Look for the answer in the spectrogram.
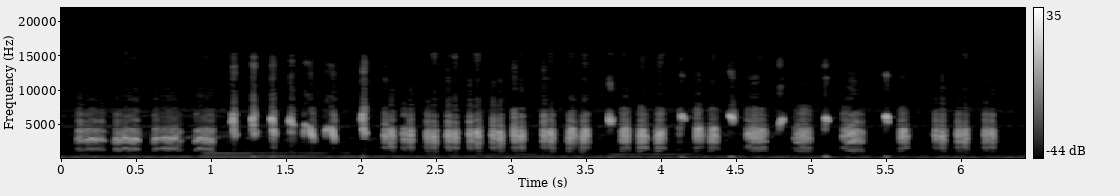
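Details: Continuous ngacor song of a clamorous reed warbler, used to tutor other birds; dense, scratchy chatter of quick repeated notes running without pause, with brief clear whistled tones in the background.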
